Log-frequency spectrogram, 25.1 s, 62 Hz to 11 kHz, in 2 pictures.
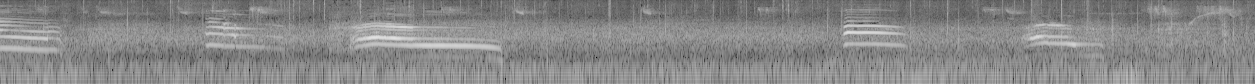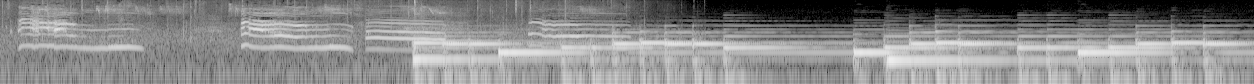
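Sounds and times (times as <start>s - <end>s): cats meowing: 0.0s - 0.8s, 1.9s - 5.2s, 8.4s - 9.2s, 10.2s - 11.3s, 12.4s - 19.1s
piano music: 16.6s - 25.0s.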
